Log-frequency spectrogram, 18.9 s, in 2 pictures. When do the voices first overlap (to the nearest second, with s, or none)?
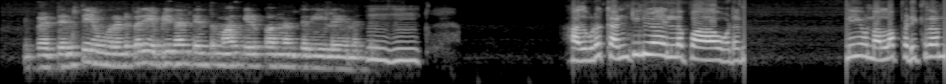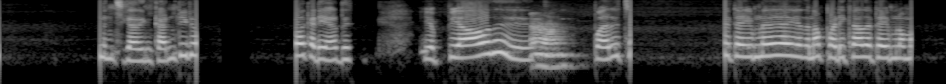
none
